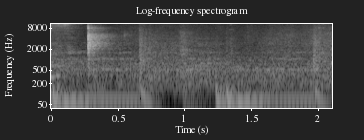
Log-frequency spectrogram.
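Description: A single sharp finger snap about a quarter of a second in, followed by a faint low hum.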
